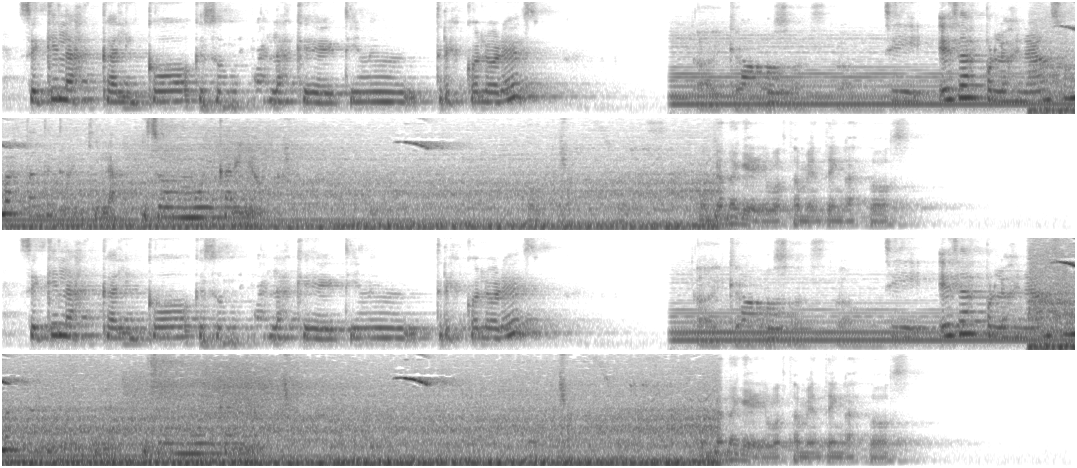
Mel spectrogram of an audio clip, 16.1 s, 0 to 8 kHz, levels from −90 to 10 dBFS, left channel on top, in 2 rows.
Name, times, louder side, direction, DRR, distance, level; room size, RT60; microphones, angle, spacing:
voice 1, 0.2-4.0 5.5-6.0 6.6-10.2, left 1 dB, 20° left, 4 dB, 0.9 m, -28 dB
voice 2, 1.5-1.8 5.2-6.6 12.0-12.4 12.6-13.0 13.3-15.0, equal, 5° right, 6 dB, 0.9 m, -39 dB
sound 1, 5.0-12.5, equal, 85° left, 1.2 m, -36 dB
sound 2, 7.7-13.5, right 7 dB, 70° right, 0.4 m, -26 dB
18.5 x 11.0 x 4.6 m, 0.97 s
head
